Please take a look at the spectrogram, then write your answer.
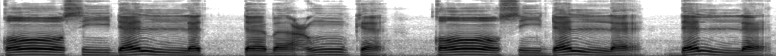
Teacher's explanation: Idgham bila ghunnah. Masukkan tanwin qasidan ke dalam huruf lam.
